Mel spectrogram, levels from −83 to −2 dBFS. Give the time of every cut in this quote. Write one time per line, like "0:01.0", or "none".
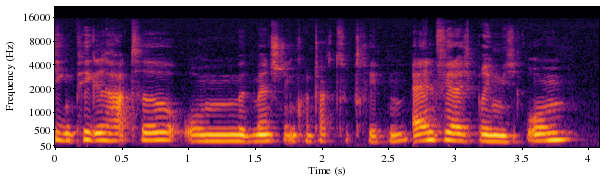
0:02.7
